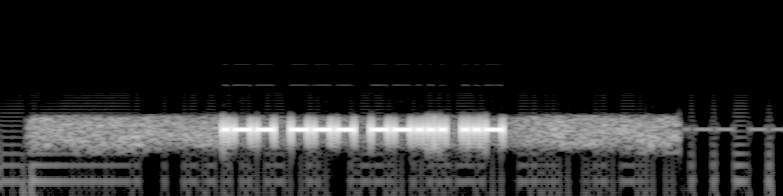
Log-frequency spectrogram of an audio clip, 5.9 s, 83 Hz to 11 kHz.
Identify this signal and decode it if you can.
Morse code, heard as a keyed tone, about 28 wpm, 440 Hz. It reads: WO7U
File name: contests / ss-cw-k5tr-op-n5rz -1200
